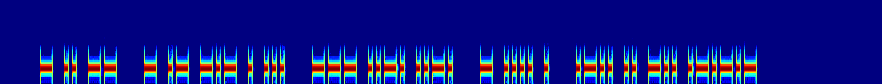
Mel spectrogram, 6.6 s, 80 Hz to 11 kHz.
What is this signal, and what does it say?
Morse code, heard as a keyed tone, about 40 wpm, 700 Hz. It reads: TIM TAKES OFF THE LID.
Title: Easy Phrases 40wpm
